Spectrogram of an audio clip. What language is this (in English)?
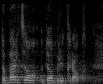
Polish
